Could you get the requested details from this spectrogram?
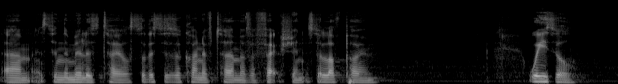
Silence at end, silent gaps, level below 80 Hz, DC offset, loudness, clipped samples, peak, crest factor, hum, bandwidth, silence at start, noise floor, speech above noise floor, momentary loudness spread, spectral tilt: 0.4 s; none; -66 dBFS; under 0.1%; -34 LUFS; under 0.1%; -10 dBFS; 24 dB; none; 16 kHz; 0 s; -65 dBFS; 32 dB; 15 LU; -4.5 dB/octave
